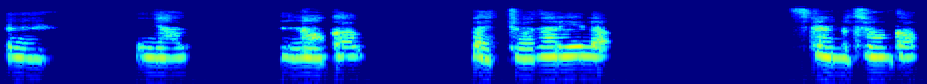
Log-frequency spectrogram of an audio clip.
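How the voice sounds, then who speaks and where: A woman's voice: extremely high pitch, flat delivery, slow, fairly bright tone, full character voice. A woman voicing a timid young female personal assistant who pleads and defends herself. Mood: anxious.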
